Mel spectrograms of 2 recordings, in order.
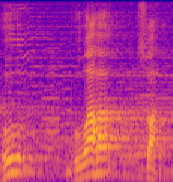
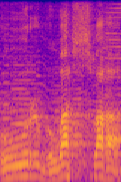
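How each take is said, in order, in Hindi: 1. हर शब्द अलग-अलग, बीच में रुककर बोला जाता है। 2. शब्द जुड़कर एक ही रूप में बोले जाते हैं। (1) "मूलतः वो तीन व्याहृतियां अलग अलग हैं" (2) "तीनों को जब एक साथ उच्चारण किया जाता है"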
